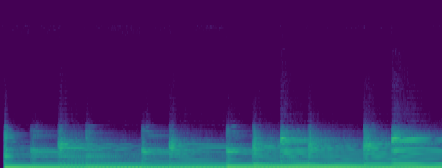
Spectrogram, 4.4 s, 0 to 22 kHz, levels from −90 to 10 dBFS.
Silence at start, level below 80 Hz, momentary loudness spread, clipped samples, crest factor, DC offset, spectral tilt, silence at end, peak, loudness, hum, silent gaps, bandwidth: 0.05 s; -70 dBFS; 4 LU; under 0.1%; 14 dB; under 0.1%; -8 dB/octave; 0 s; -10 dBFS; -24 LUFS; none; none; 6 kHz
